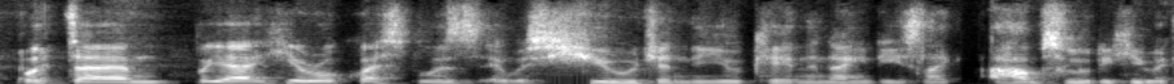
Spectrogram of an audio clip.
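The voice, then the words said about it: British accent. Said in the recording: “I grew up in the UK, obviously, you can tell from the accent ... I've been in Australia a while now and the accent's going nowhere”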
